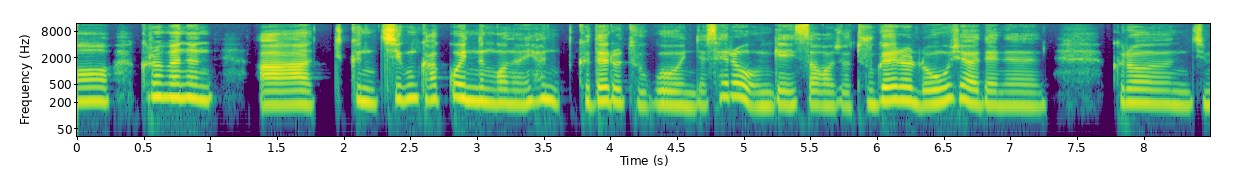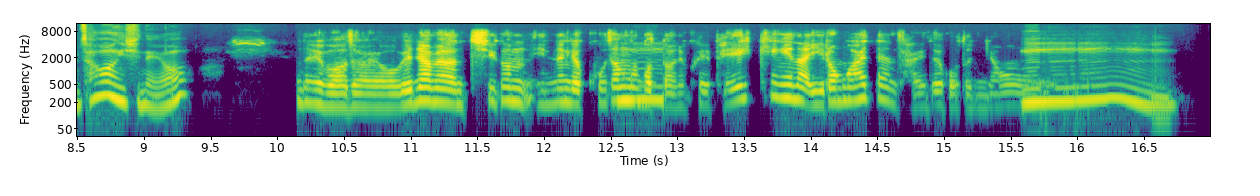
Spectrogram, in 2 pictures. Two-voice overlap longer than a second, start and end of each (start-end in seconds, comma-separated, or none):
none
